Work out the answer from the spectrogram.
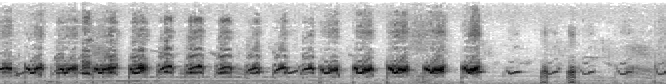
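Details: Village ducks and ducklings in India heading to the pond: a loud run of nasal, harsh quacks at roughly three per second, followed by a few softer, shorter calls.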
